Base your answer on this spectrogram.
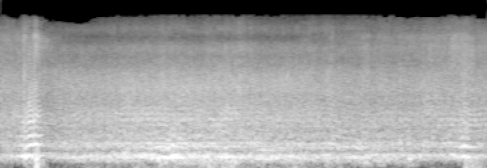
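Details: Honey bees in flight around the hive entrance in February sun, filmed with a GoPro under a foot away; dense humming drone, with a bee bumping against the camera at the start and again near the end.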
